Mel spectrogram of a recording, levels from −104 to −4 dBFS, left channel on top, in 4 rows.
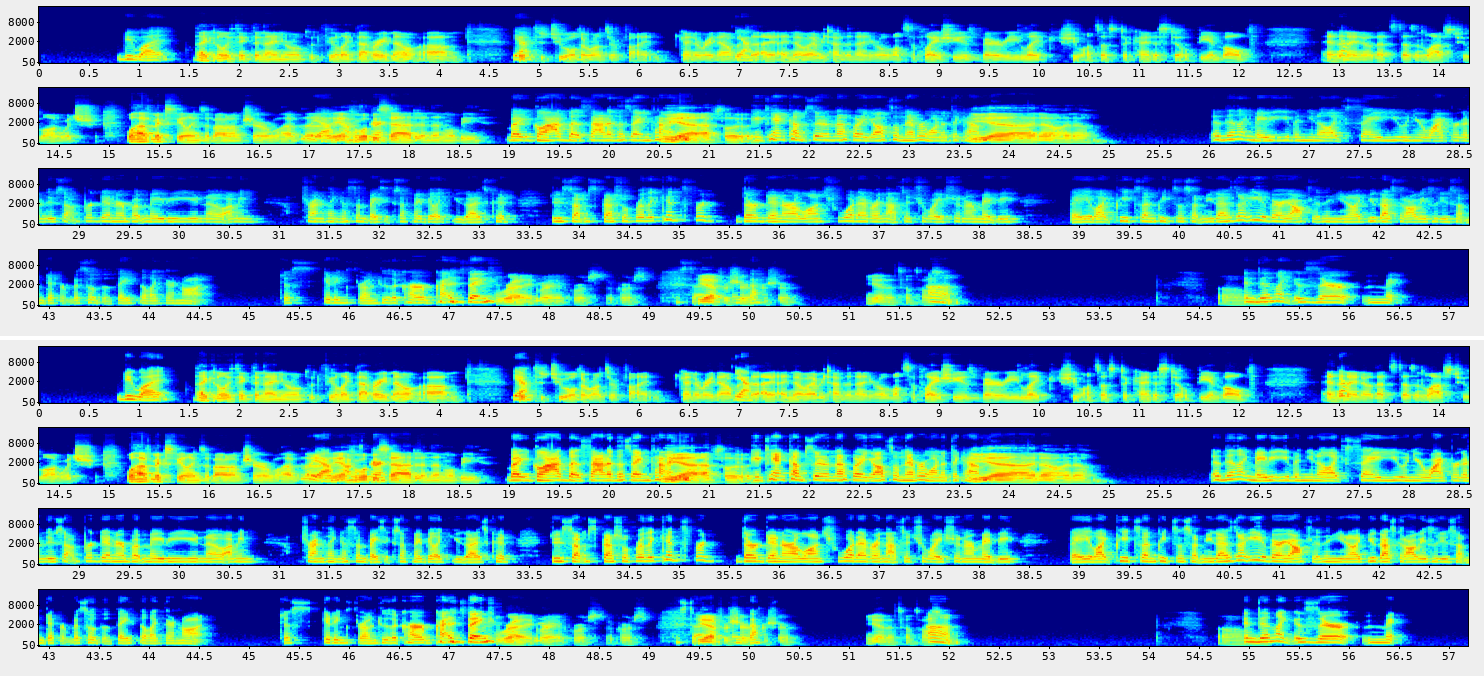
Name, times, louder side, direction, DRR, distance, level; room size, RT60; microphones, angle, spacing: voice 1, 0.8-1.3 4.7-4.9 6.9-7.1 13.0-13.1 16.9-17.8 19.0-20.8 21.4-23.8 24.1-24.2 26.0-30.7 31.2-38.3 38.9-44.5 45.3-47.5 47.8-47.9 49.3-49.5 49.8-50.1 51.7-52.1 54.9-56.4, right 6 dB, 70° right, 11 dB, 0.6 m, -31 dB
voice 2, 1.5-6.1 6.4-12.0 12.3-18.7 20.5-21.5 23.3-24.9 47.4-50.4 51.2-51.8 54.7-55.2, right 2 dB, 25° right, 5 dB, 1.4 m, -33 dB
15.0 x 8.8 x 2.7 m, 0.26 s
head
